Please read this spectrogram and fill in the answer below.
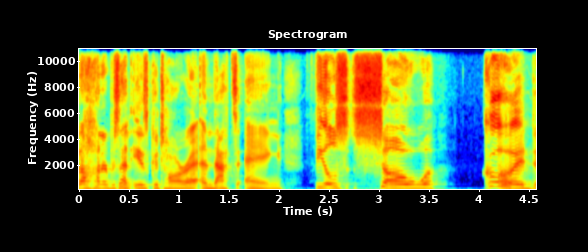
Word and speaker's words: Aang: So to see these actors and be able to be like, yes, that 100% is Katara and that's Aang feels so good. I believe it's pronounced Ong.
